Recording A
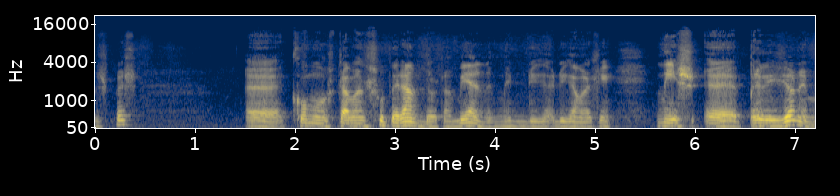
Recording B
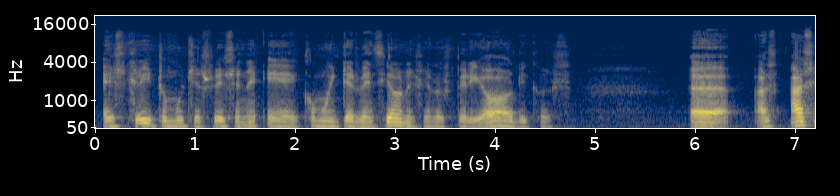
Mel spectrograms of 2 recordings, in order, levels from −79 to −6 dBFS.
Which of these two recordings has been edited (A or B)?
A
